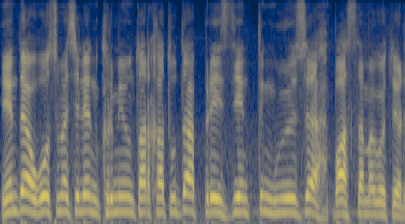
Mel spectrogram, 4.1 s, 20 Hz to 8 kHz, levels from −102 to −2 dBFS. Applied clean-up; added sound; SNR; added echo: none; none; none; none.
